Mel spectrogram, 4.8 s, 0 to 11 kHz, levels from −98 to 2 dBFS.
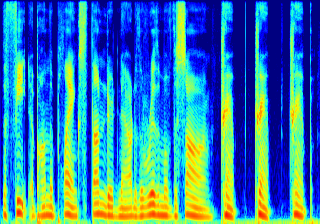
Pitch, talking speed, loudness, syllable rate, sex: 130 Hz, 200 wpm, -20 LUFS, 4.4 syllables/s, male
